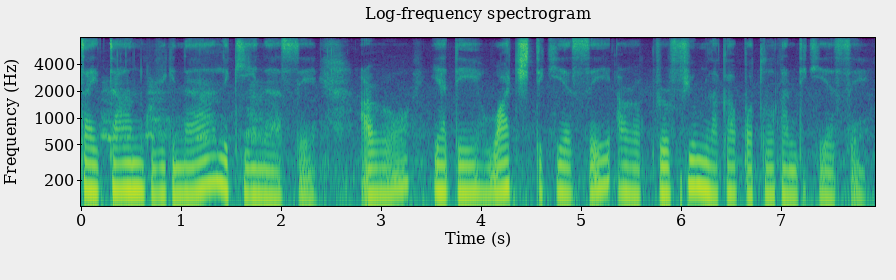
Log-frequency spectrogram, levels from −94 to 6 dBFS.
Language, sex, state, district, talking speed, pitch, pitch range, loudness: Nagamese, female, Nagaland, Dimapur, 120 wpm, 140 Hz, 135-150 Hz, -16 LUFS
